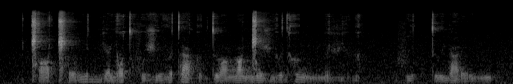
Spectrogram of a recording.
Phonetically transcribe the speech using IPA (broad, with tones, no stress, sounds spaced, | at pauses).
ǁ ɑ˩˥ ǁʰ ə˩˥ β i˥ d bʲ a˧ j ɔ˥ t f ɯ˩˥ ʒ i˩˥ ð ə˩˥ t ɾ a˧ k ə˩ ɡ t ɹ ɑ˧ ŋ ɑ˥˩ ŋ͡ǁ ɘ˥˩ ʒ j ɯ˥ d x ɯ˥˩ ŋ nː ə˩ vʲ ɘ˩˥ ɡ | f i˧ tː ɯ˩˥ j a˥˩ ɾ ɘ˥˩ ɾ i˩˥ ŋ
